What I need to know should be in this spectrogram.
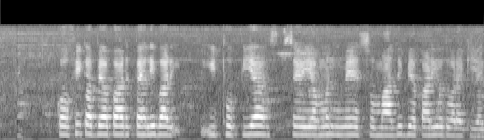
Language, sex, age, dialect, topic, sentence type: Hindi, female, 18-24, Kanauji Braj Bhasha, agriculture, statement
